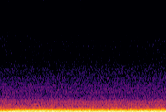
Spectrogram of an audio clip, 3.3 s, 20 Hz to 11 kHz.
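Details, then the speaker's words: 2000 Subaru Forester S Limited after cold start, warmed out of open loop: smooth, steady idle around 800 rpm with even low rumble, no knocks or misses. "Sitting at around 800, steady. Yeah, revs very smooth."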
